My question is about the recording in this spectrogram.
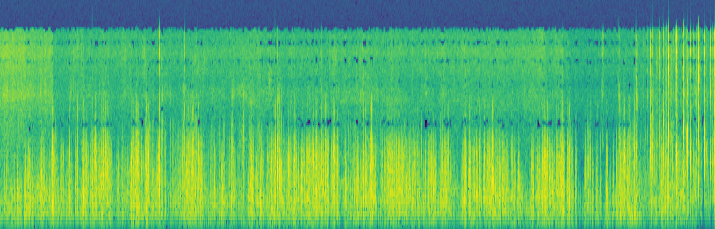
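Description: Gusty wind buffeting the microphone, a loud rumbling noise that rises and falls unevenly. Near the end, a quick run of sharp clicks comes in over it.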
